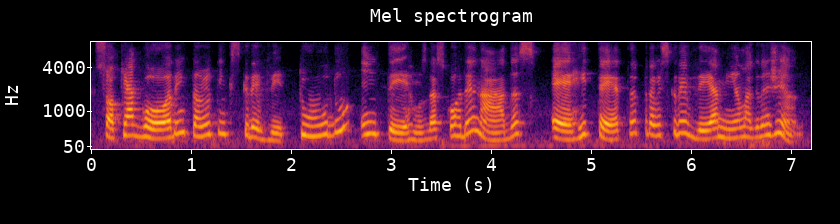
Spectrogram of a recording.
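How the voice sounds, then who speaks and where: A woman's voice: on the high side, animated, normal speed, hardly any pauses. A woman giving a university physics lecture, explaining step by step and checking in with her students.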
